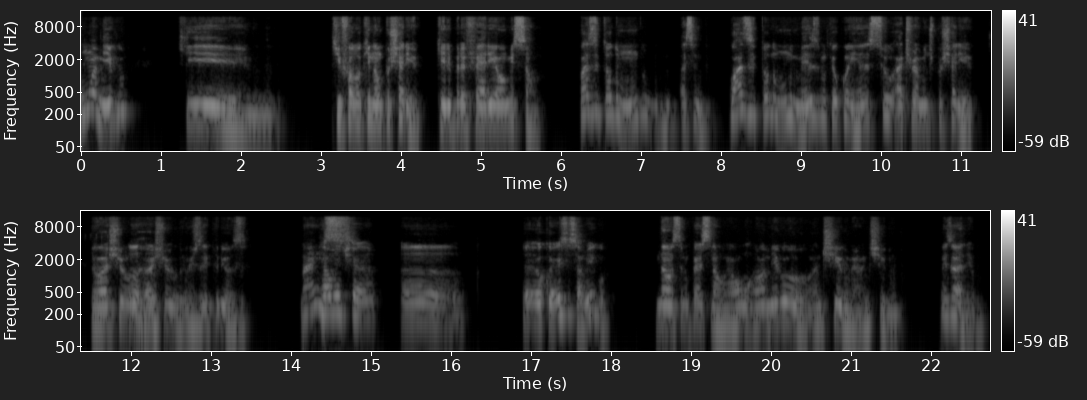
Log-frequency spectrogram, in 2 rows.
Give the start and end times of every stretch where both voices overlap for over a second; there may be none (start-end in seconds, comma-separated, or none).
none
